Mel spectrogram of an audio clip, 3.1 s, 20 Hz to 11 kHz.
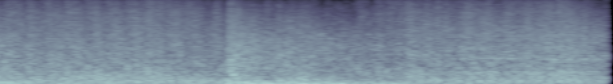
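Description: Sustained heavy machine gun fire hammering the armor of a Panther IV tank in the Company of Heroes 2 battle, a dense continuous rattle of gunfire with a heavier burst near the middle and distant booming mixed in.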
